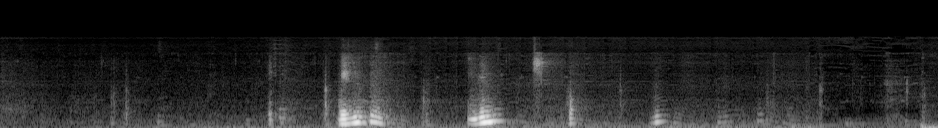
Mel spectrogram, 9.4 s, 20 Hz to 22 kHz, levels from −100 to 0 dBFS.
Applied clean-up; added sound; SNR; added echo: neural mask model DeepFilterNet 3.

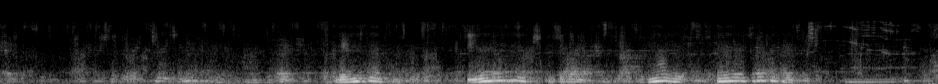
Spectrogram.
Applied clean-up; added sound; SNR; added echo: neural separator model SepFormer DNS4.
